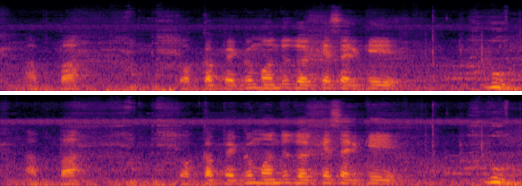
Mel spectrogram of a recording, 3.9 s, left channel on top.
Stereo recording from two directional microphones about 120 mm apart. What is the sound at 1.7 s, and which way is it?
Speech, 45° right (ahead or behind).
